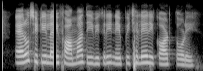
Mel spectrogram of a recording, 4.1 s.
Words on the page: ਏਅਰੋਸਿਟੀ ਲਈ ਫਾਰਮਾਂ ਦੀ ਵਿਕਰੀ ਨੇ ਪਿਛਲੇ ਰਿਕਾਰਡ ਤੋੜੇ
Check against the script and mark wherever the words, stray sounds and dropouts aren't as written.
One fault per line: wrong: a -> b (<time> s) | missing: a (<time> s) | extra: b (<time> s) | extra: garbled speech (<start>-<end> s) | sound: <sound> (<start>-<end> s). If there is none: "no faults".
sound: dropout (1.1-1.1 s)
